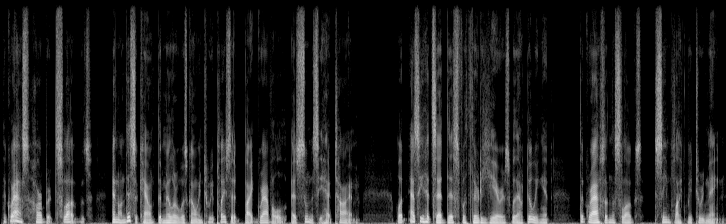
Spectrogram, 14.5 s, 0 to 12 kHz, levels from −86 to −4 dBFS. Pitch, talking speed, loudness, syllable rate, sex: 105 Hz, 180 wpm, -22 LUFS, 4.7 syllables/s, male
